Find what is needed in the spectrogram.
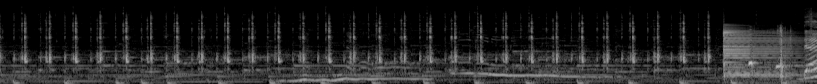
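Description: Countdown-timer sound effect: a clock ticking rapidly and steadily over faint background music. Near the end it gives way to a short alarm ring that marks time up.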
